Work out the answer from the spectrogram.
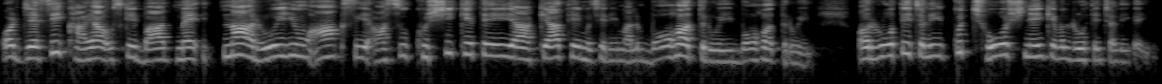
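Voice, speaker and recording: A woman's voice: fairly high pitch, unhurried, few pauses. A middle-aged woman, a spiritual coach, earnestly recounting her spiritual experiences as a personal story. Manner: earnest storytelling, grows excited and breathless. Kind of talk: personal testimony.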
